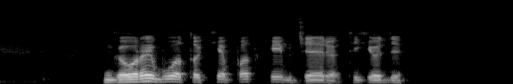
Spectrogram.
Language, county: Lithuanian, Klaipėda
